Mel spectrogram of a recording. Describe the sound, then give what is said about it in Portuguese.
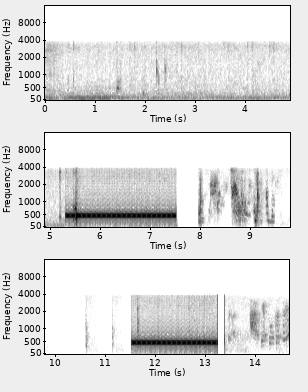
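Telephone line tones while a customer-service call is transferred to a bank's quality-control department: two long, steady mid-pitched tones of about two seconds each, separated by a gap with faint clicks and rustles. “Peço que a senhora aguarde na linha, tá? Eu vou transferir a ligação para o meu setor de qualidade agora.”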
